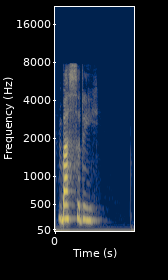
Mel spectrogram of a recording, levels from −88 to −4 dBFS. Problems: background sounds at intervals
